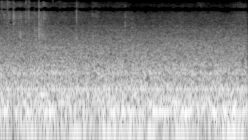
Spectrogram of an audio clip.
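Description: Quiet chewing of a bite of corn gordita over a steady low hum.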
